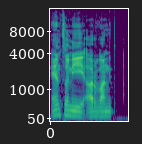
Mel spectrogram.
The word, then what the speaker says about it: Arvanitakis: And in this episode, I'm gonna interview the man behind an awesome website called Homemade Muscle, which is let me pronounce it correctly. Anthony Arvanitakis.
